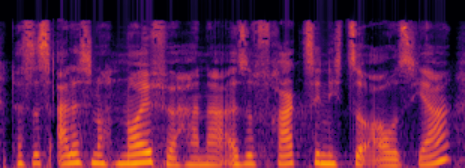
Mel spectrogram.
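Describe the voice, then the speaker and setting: A woman's voice: medium pitch, fairly quick, darkish tone, natural voice. A woman reading from her novel, voicing a self-important man who leads a discussion group in a patronizing tone. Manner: patronizing, soothing.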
